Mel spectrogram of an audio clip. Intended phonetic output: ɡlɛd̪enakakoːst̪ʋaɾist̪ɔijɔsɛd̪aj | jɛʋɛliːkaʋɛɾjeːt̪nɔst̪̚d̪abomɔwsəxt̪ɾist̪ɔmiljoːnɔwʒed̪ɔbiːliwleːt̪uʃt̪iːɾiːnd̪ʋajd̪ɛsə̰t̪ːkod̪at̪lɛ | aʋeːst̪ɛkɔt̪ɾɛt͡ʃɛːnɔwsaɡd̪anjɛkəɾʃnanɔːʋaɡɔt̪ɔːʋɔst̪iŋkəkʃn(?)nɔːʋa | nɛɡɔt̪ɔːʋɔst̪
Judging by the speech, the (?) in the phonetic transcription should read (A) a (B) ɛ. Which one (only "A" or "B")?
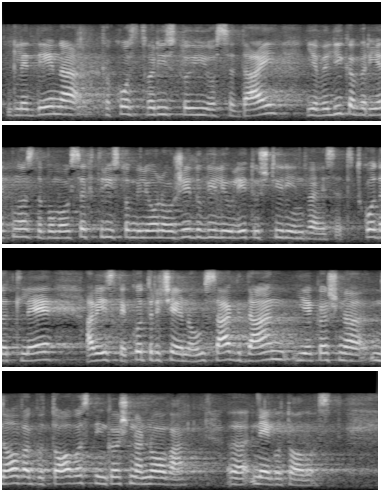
A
